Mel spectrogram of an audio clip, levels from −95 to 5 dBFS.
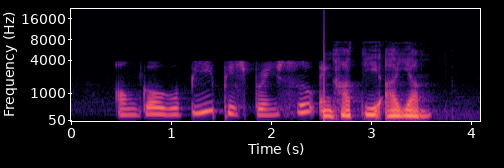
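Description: From the start to 2.54 s the speech is dull and boxy, with nothing above 3.8 kHz, sits roughly 10 dB quieter, and carries its own faint background noise, far below the speech. At 2.54 s the sound opens up abruptly with no gap, pointing likely to an input switched to a poorer device. A plain low-pass filter or codec bandwidth cap would not change the level and noise floor together at the same instant.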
